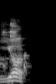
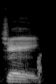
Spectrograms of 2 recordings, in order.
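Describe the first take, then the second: First: The letter is said with its Polish name. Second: The letter is said with its English name. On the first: "in Polish it is J" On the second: "It's not J"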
